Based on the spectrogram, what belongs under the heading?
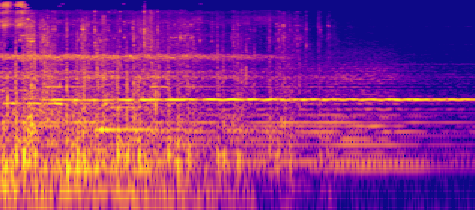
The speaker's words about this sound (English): He quickly mounted Johnny's horse and rode away.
